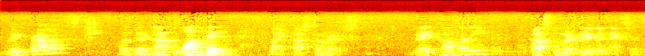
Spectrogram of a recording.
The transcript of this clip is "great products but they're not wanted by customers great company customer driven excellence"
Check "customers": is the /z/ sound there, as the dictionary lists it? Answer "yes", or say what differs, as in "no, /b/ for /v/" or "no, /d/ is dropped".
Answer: no, /s/ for /z/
